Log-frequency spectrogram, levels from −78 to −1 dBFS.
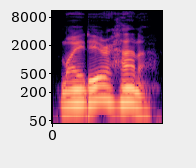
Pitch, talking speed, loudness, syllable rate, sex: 110 Hz, 165 wpm, -15 LUFS, 4.3 syllables/s, male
